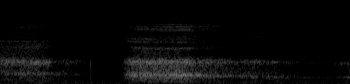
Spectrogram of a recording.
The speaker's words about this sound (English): Was a yawn, so please ignore that.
